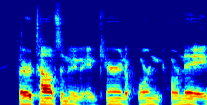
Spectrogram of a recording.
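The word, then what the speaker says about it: Horney: thompson and karen horn hornay is how you pronounce her name said womb envy uh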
